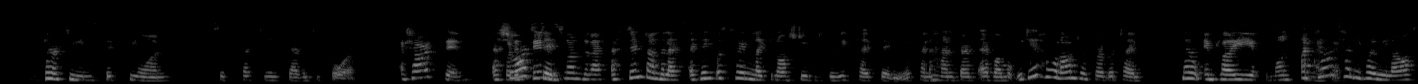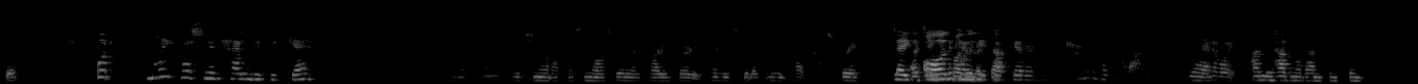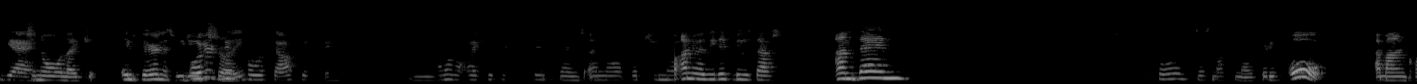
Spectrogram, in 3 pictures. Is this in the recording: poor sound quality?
yes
